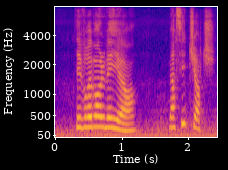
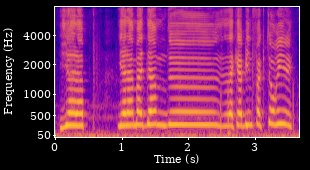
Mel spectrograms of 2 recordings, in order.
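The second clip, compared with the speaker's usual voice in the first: panicking gamer; 6 semitones higher than usual. Real, not acted. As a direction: point it out in alarm. Sees scary lady in game. (voix aiguë et effrayée)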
